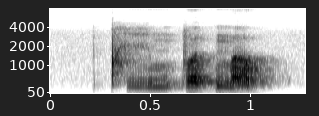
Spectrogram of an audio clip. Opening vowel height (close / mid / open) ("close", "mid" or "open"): close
